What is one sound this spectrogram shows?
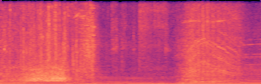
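A powerful car engine rumbles and roars.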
